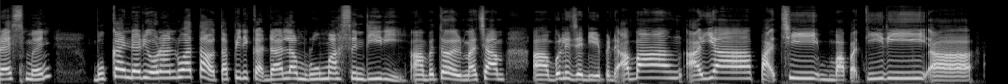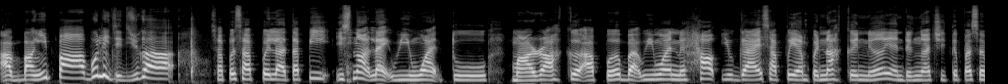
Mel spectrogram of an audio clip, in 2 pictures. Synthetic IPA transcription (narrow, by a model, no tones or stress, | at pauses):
ɛsmə̃n | bukandaɾioɾaŋluat̪awt̪apidəkat̪̚dalamɾumahsəndiɾiʔabət̪ʊlmat͡ʃamʔəbolɛhd͡ʒadidaɾipadaʔabaŋa̰japa̰t͡ʃiməmbapaʔt̪ːiɾiəʔabaŋipabolɛhd͡ʒadid͡ʒuɡaʔsapəsapəlaht̪apiitsnɔt̚lajk̚wiwɔ̃nt̪umaɾahkəapəbat̚wiwɔ̃nəhɛlp̚juɡajsapəjaŋpənahkənə̃jaŋdəŋat͡ʃɾit̪əpasa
